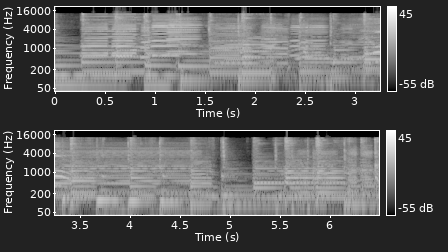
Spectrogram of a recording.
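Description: Live norteño-banda music, instrumental with no singing. An accordion carries the melody over a tuba bass line and strummed guitar.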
